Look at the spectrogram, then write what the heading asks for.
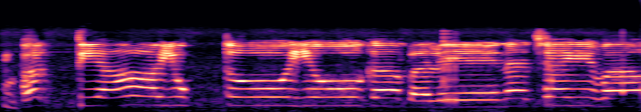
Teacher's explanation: భక్త్య భ కి మహాప్రాణం క కింద త వత్తు య వత్తు రెండు వినిపించాలి . భక్త్య బ తర్వాత క కి పొల్లు పెట్టుకోండి భక్త్య త కింద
